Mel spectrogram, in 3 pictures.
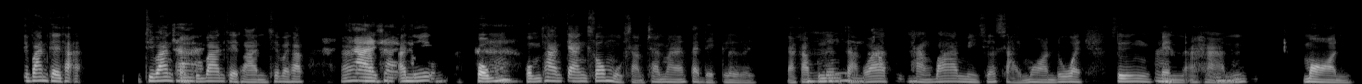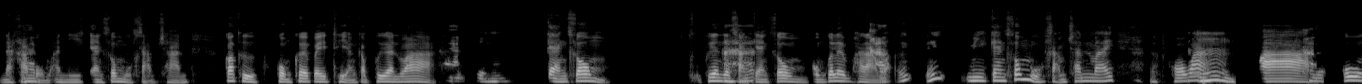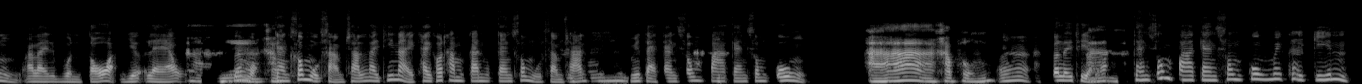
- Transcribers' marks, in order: other background noise; tapping
- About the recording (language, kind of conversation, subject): Thai, unstructured, คุณชอบอาหารประเภทไหนมากที่สุด?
